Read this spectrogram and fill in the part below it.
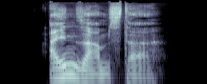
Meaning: inflection of einsam: 1. strong/mixed nominative masculine singular superlative degree 2. strong genitive/dative feminine singular superlative degree 3. strong genitive plural superlative degree
- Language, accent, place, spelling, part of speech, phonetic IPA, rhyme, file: German, Germany, Berlin, einsamster, adjective, [ˈaɪ̯nzaːmstɐ], -aɪ̯nzaːmstɐ, De-einsamster.ogg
